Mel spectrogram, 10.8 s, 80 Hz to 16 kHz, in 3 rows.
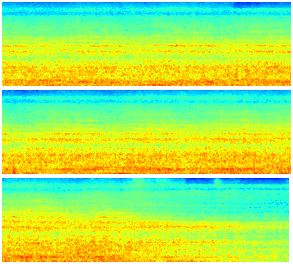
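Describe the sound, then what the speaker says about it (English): An Avanti West Coast Class 390 Pendolino passes through a platform at Milton Keynes Central station, a loud continuous rush of wheels and rail noise that holds steady and then begins to fade at the end. "Next train passing on platform 4 is going to be an Avanti West Coast Class 390 Pendolino bound for London Euston"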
